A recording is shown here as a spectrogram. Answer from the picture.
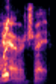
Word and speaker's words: Eritrea: It's us and a little despotic little country in Africa called Eritrea. I don't even know if I'm even pronouncing it correctly. Yeah, Eritrea.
